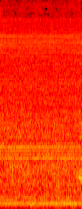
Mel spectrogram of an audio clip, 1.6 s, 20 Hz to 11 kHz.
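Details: Outdoor AC condenser running on a no-cooling call where cans were left on the unit; pressure 105, 71°F day. Steady, even low hum with no rattles, buzzing or cycling; running normally.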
